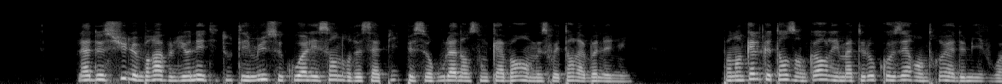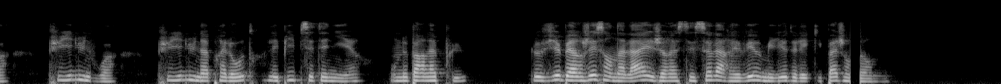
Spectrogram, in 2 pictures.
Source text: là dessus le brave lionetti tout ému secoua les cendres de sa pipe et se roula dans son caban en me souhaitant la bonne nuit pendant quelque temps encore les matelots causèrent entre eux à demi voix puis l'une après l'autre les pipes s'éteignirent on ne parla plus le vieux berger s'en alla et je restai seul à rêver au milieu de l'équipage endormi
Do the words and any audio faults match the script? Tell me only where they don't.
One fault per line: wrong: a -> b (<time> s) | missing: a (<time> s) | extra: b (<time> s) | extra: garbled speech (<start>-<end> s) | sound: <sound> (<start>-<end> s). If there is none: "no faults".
extra: voix puis l'une (10.9 s)
sound: dropout (18.5-18.6 s)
